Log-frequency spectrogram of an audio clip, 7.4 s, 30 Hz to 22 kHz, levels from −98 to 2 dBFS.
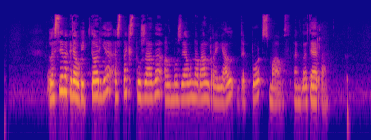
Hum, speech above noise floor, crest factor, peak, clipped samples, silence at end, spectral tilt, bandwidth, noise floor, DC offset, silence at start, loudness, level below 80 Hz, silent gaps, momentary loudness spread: none; 40 dB; 20 dB; -8 dBFS; under 0.1%; 0.5 s; -4.5 dB/octave; 11.5 kHz; -67 dBFS; under 0.1%; 0.95 s; -28 LUFS; -78 dBFS; none; 16 LU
